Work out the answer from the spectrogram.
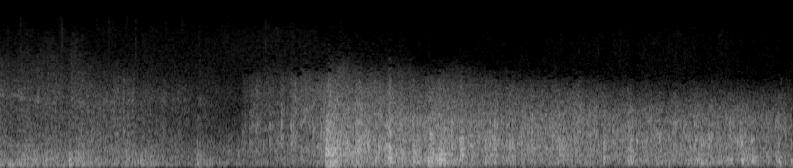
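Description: Thunder rumbling after a lightning strike, slowly fading, with a fresh louder peal rolling in about three seconds in.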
